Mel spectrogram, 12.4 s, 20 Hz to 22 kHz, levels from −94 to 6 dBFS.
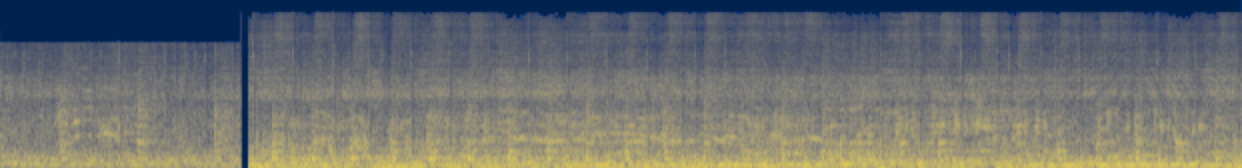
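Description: From the start to 2.49 s the sound is dull and boxy, with nothing above 7.6 kHz, somewhat quieter, and carrying a faint background noise of its own. An 80 ms silence follows, and then the sound opens up. This points to an input switched to a poorer device, likely a change of microphone or headset profile. Unlike a simple low-pass filter, the tone, level and noise floor all change together, with a gap at the switch.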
